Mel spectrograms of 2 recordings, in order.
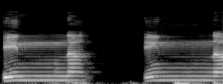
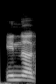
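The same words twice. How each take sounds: First: ان with the n held in a nasal hum; with ghunna. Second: انا with a quick n and no nasal hold; انا with a short n; no ghunna. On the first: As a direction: hold the n of ان, humming it through the nose. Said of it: "نون پہ غنہ کرنا تھا". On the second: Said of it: "بغیر غنے کے آگے نکل گئے". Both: Shown as a demonstration.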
